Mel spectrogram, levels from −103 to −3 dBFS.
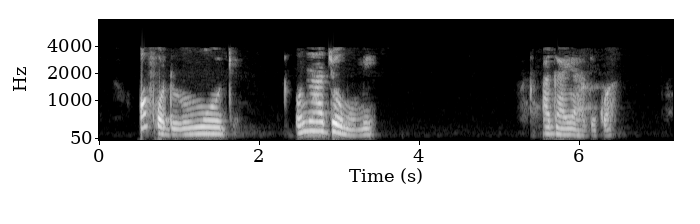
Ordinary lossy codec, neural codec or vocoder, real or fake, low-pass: AAC, 16 kbps; none; real; 7.2 kHz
